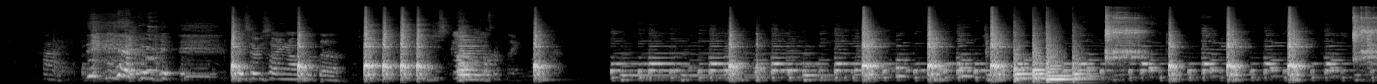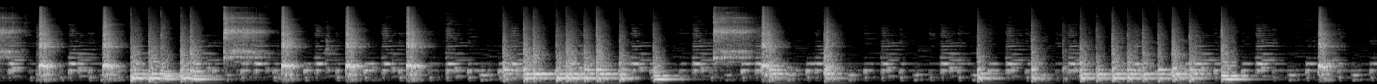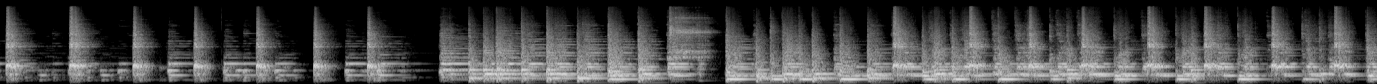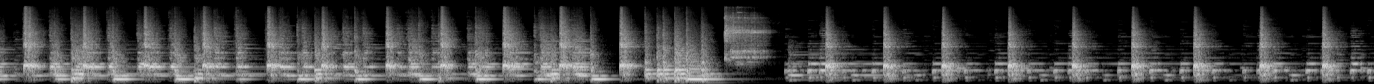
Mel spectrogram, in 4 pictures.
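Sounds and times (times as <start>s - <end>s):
conga drums: 2.3s - 5.6s, 7.2s - 7.8s, 8.5s - 22.3s, 23.5s - 31.4s, 32.0s - 54.9s
banjo playing: 2.3s - 55.0s.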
